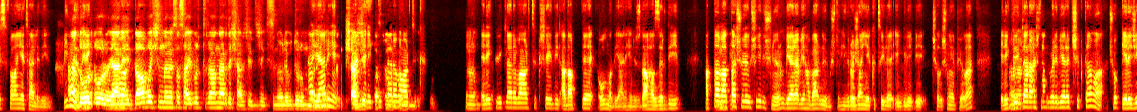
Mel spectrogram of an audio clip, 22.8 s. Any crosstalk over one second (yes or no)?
yes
